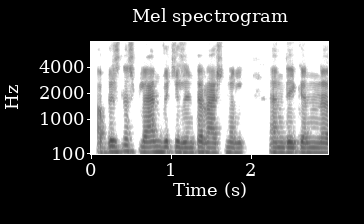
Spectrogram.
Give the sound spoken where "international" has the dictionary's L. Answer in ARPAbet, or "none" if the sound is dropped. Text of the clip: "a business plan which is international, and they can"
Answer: L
